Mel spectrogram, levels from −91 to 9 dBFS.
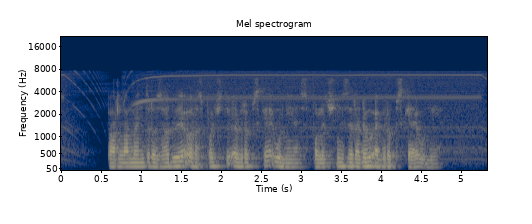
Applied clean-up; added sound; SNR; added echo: none; Domestic sounds, home sounds; 18 dB; none.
